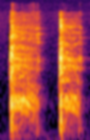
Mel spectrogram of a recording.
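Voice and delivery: harsh tickly cough; dry cough. Real, not acted. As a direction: cough from the back of the throat. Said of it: "It's on the back of my throat".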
